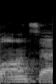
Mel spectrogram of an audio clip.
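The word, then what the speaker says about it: Ansah: Ezekiel Ansa, I believe is how you say it.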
